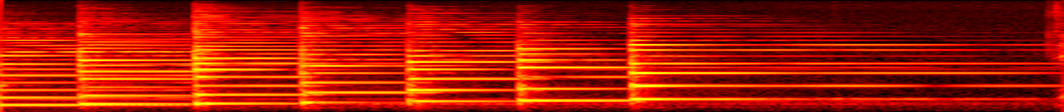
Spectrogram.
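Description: Piano notes played by a beginner with both thumbs resting on middle C: seven clear, evenly spaced struck notes, close and moderately loud, each ringing out, with the last note left to sustain and decay alone.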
